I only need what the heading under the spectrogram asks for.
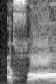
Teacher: مد لازم كلمي مثقل. نلاحظ أن حرف المد جاء بعده حرف مشدد في نفس الكلمة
